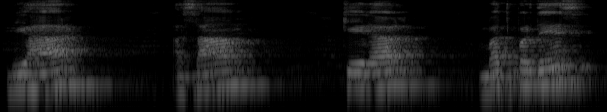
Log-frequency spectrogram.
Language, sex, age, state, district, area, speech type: Hindi, male, 45-60, Bihar, Samastipur, rural, spontaneous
